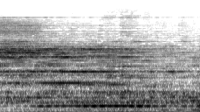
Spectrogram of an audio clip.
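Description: Drum-kit cymbals left ringing after the last hit, their shimmer slowly dying away, with a steady low hum coming in shortly after the start.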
